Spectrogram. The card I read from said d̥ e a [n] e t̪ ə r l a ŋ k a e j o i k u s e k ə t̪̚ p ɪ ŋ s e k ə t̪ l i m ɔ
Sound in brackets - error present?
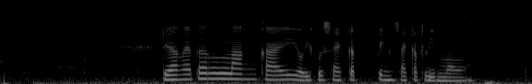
yes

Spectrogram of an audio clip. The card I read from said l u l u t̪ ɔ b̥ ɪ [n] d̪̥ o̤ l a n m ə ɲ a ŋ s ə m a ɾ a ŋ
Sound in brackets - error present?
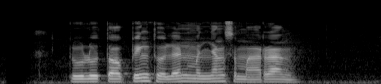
yes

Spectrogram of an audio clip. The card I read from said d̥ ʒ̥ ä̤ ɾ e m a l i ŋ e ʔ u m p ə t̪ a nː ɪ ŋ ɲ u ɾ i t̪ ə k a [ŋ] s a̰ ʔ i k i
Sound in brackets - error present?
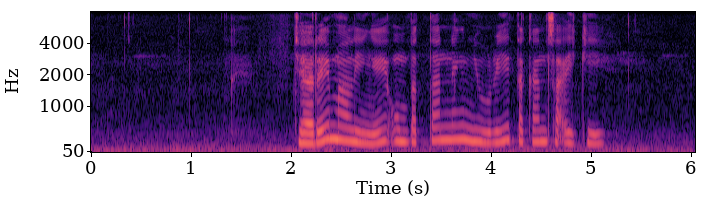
yes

